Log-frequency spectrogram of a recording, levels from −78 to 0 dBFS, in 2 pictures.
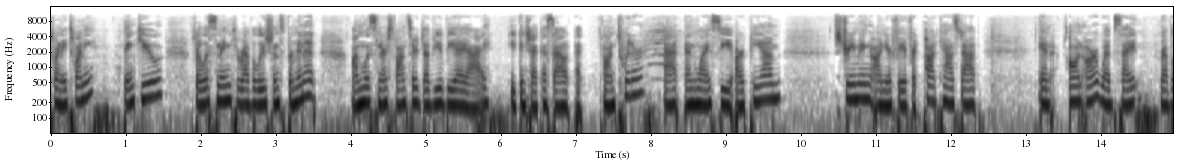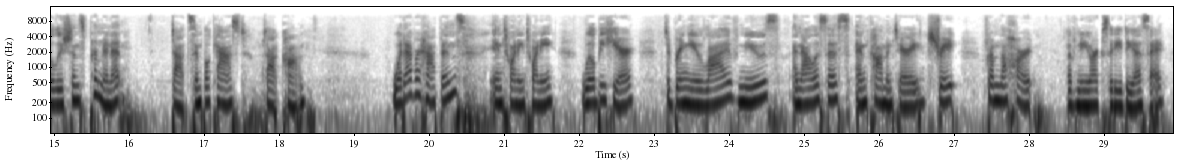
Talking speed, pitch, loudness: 115 wpm, 180 Hz, -15 LUFS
